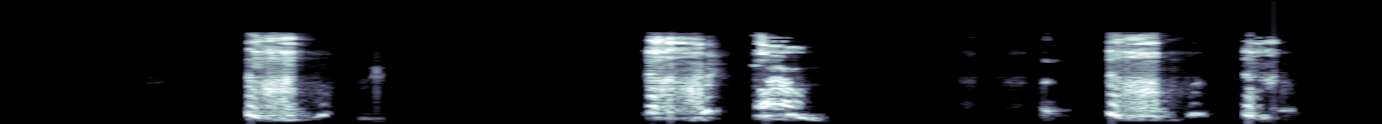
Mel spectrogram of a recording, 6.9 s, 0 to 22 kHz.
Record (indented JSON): {
  "three_cough_length": "6.9 s",
  "three_cough_amplitude": 29615,
  "three_cough_signal_mean_std_ratio": 0.36,
  "survey_phase": "beta (2021-08-13 to 2022-03-07)",
  "age": "18-44",
  "gender": "Female",
  "wearing_mask": "No",
  "symptom_cough_any": true,
  "symptom_runny_or_blocked_nose": true,
  "symptom_sore_throat": true,
  "symptom_onset": "6 days",
  "smoker_status": "Prefer not to say",
  "respiratory_condition_asthma": false,
  "respiratory_condition_other": false,
  "recruitment_source": "REACT",
  "submission_delay": "1 day",
  "covid_test_result": "Negative",
  "covid_test_method": "RT-qPCR",
  "influenza_a_test_result": "Negative",
  "influenza_b_test_result": "Negative"
}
